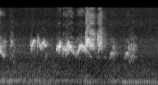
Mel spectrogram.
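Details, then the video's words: Competition singing by a red-whiskered bulbul: a brief run of clear, rolling warbled notes with one louder, buzzier burst, set against a low background hum. "chào mào đấu siêng ché"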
